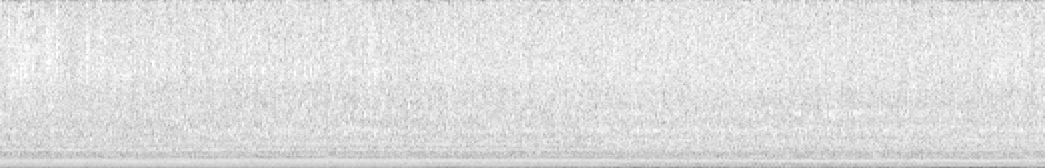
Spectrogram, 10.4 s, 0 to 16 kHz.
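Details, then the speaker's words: Redmax BCZ2460S two-stroke string trimmer running: high buzzing note that holds, then drops and wavers unevenly between speeds, won't run steadily; abnormal running, probably fuel or carburettor, not confirmed. "That's not supposed to happen. Let's see. Does that sound normal to you guys?"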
